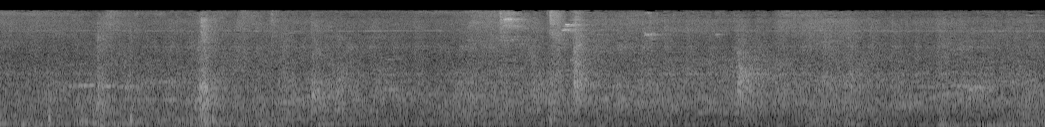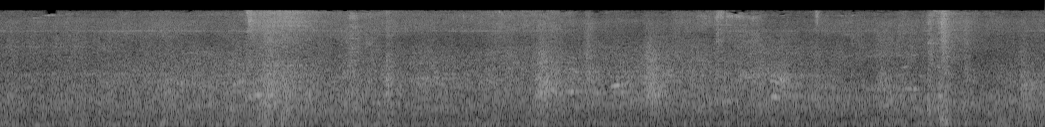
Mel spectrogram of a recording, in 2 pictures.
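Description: A ride car rolls along a track with a low rumble.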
